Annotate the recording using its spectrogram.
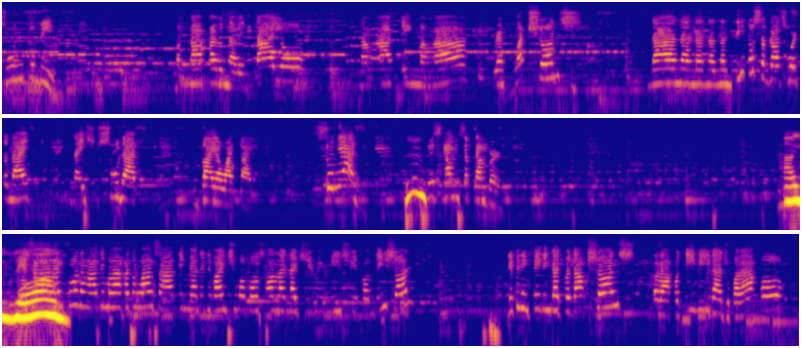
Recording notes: Recorded via StreamYard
